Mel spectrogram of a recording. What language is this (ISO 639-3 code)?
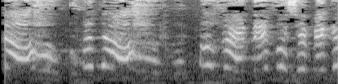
pus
